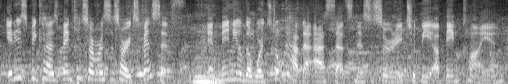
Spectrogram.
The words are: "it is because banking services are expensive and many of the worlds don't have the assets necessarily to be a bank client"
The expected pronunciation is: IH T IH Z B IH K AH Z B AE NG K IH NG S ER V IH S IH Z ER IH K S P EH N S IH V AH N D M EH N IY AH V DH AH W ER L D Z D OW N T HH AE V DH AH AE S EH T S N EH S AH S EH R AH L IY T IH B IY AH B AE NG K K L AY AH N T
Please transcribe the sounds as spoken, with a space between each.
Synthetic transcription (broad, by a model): IH T IH Z B IH K AH Z B AE NG K IH NG S ER V IH S IH Z ER IH K S P EH N S IH V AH N M EH N IY AH V DH AH W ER D Z D OW N T HH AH V DH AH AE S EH T S N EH S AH S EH R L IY T IH B IY AH B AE NG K K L AY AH N T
